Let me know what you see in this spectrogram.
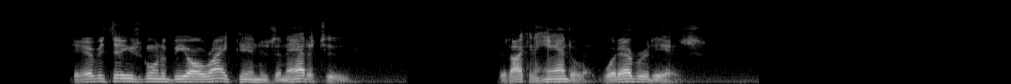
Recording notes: skype calls on this channel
